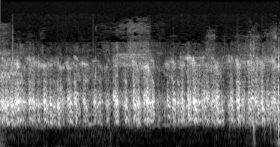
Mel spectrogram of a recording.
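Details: Wood frogs (Lithobates sylvaticus) in an early-spring mating chorus at a pond after migrating downhill: a dense mass of rapid, overlapping clucking croaks, like distant quacking ducks.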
